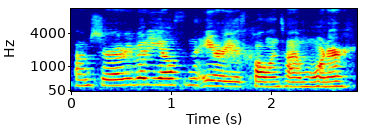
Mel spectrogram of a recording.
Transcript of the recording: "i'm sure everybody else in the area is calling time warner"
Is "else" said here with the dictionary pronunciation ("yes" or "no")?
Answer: yes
